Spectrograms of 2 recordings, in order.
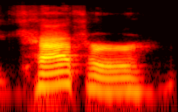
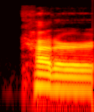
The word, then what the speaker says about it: Qatar: chat and saying with my pronunciation of Qatar I I I see cater I think give or take uh but uh duct tape hugged to his chair and make him repeat cut her until he gets it right my country gets mispronounced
